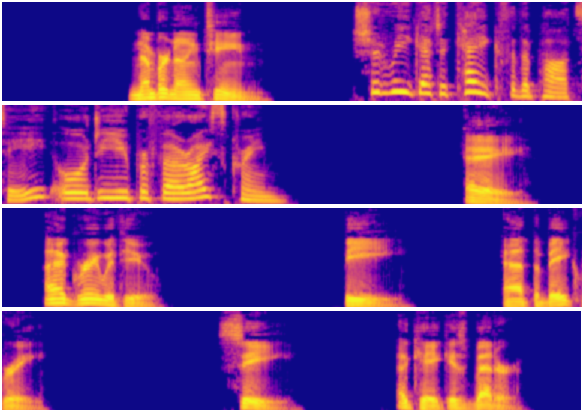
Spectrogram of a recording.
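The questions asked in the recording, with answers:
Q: Should we get a cake for the party, or do you prefer ice cream?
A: C: A cake is better.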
